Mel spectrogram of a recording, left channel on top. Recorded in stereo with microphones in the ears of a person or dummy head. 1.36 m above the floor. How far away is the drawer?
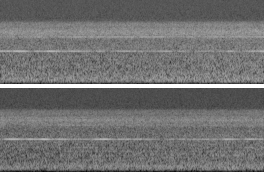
No drawer in this recording.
